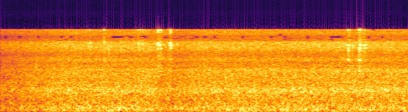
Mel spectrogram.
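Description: Steady rushing of water pouring over a weir, a continuous even roar that swells over the first second and then holds level.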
